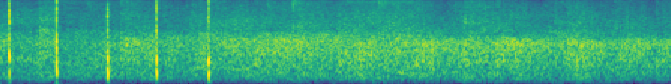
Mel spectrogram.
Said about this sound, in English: So let's give them a round of applause right now. Why not?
